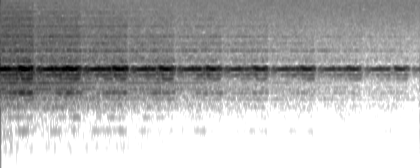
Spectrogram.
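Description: The end of an electronic dance track fading out: a single held high synth note, pulsing quickly, with a few fainter notes beneath it, dying away.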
